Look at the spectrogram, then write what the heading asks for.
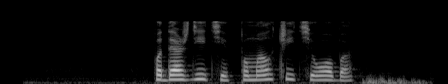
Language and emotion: Russian, neutral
